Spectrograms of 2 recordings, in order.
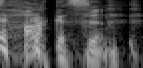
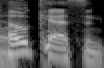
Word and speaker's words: Hockessin: It's Hockessin, guys. Come on, do your research. If there's one thing you should know about the Mid-Atlantic accent is that we're going to stretch that O.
